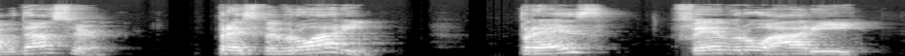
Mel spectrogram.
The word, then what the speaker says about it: февруари: През февруари. It's a very similar to February. Февруари. Just a little bit of a trick over there in pronunciation, but that means in February.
